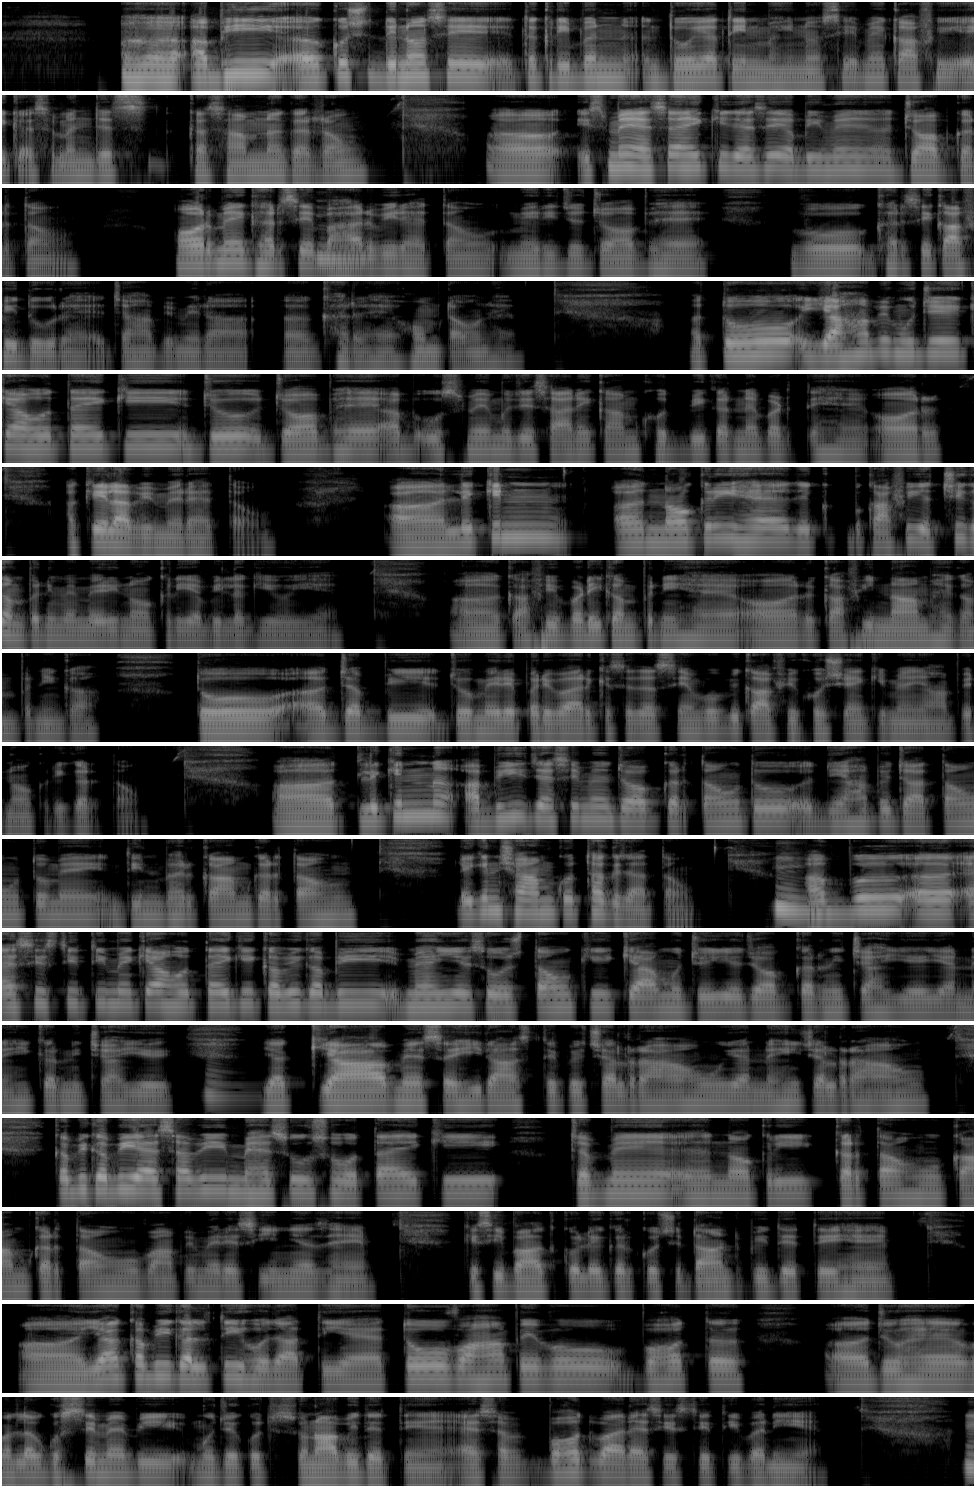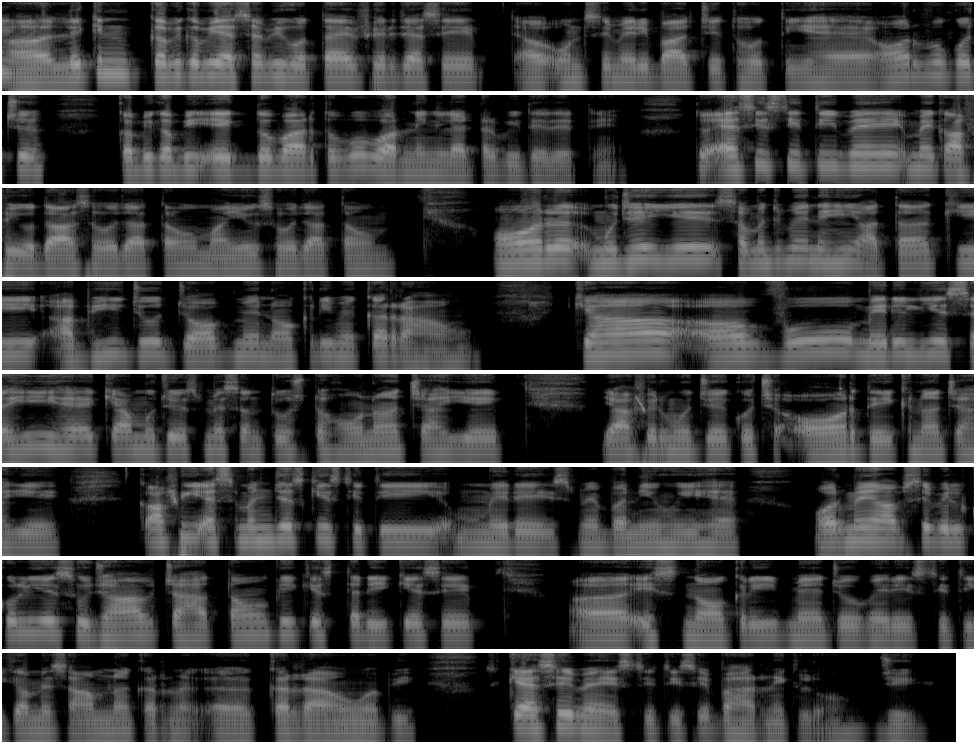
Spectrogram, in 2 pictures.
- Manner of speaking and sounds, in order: in English: "जॉब"; in English: "जॉब"; in English: "होमटाउन"; in English: "जॉब"; in English: "जॉब"; in English: "जॉब"; in English: "सीनियर्स"; in English: "वार्निंग लेटर"; in English: "जॉब"
- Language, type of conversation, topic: Hindi, advice, क्या मुझे इस नौकरी में खुश और संतुष्ट होना चाहिए?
